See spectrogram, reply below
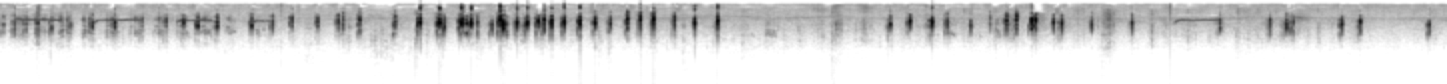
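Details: Klepek-klepek roosting call of edible-nest swiftlets, meant to draw birds in: a dense, dry rattling chatter of rapid clicks, with brief high whistled notes at the start and near the end.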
